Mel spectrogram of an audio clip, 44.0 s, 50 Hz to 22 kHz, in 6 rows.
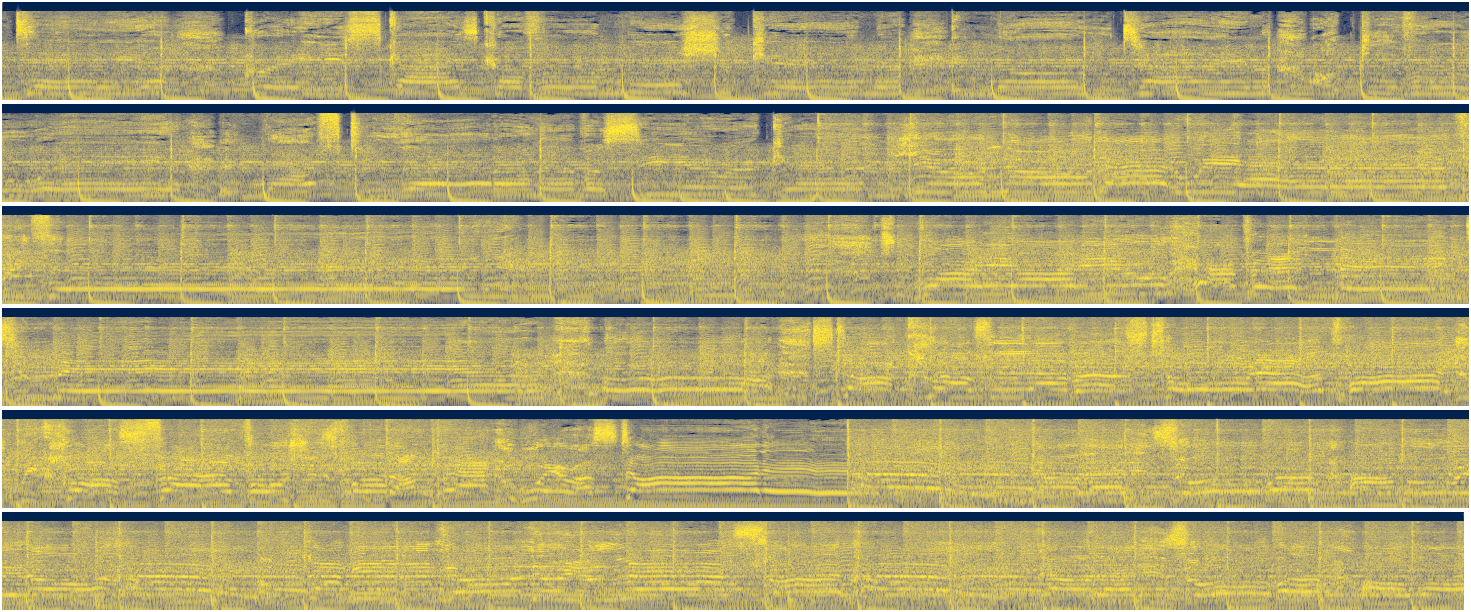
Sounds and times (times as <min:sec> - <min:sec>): Music: 0:00.0 - 0:43.9.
